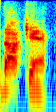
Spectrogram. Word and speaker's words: Naquin: say it right now Cajun French the Q is a k the N is silent at the end knocking and uh but I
